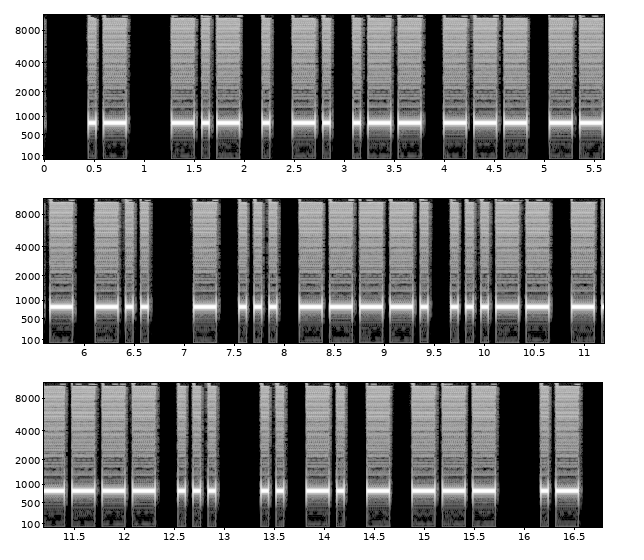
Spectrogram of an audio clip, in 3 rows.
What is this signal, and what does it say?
Morse code, heard as a keyed tone, about 16 wpm, 800 Hz. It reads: A KENWOOD TS930S INTO A
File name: CW Code Groups @15WPM / QSOs / kc7haa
